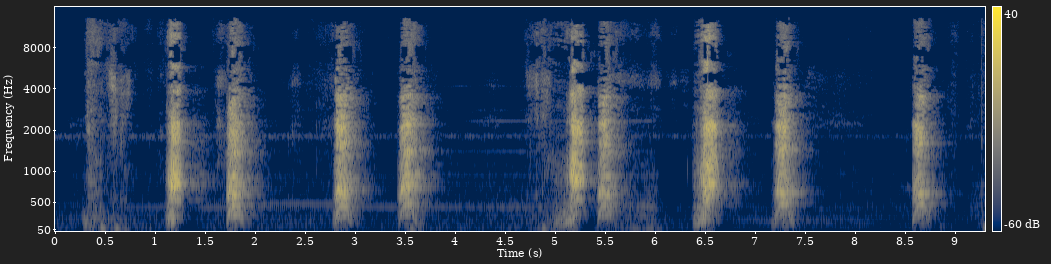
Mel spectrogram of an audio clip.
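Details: A Dachshund, or sausage dog, barks in crisp separate bursts, some paired, roughly ten across nine seconds with quiet pauses between them and a faint steady hum underneath.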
